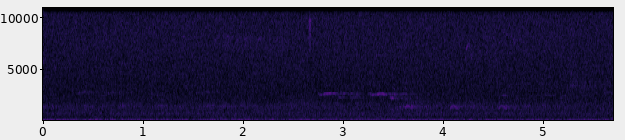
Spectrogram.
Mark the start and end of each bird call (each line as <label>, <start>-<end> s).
Tufted Titmouse (Baeolophus bicolor), 2.6-3.9 s
American Crow (Corvus brachyrhynchos), 3.5-5.0 s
